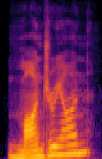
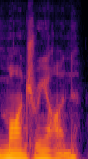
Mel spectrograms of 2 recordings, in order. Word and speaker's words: Mondrian: in my video on Mondrian I say mondria because in French we say mondria and so many people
